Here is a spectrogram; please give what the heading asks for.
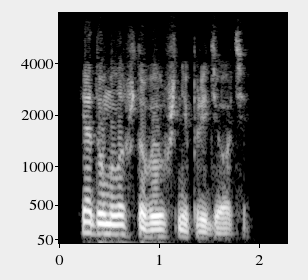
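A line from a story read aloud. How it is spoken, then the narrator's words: Affectionate. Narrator (Russian): сказала она ему ласково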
